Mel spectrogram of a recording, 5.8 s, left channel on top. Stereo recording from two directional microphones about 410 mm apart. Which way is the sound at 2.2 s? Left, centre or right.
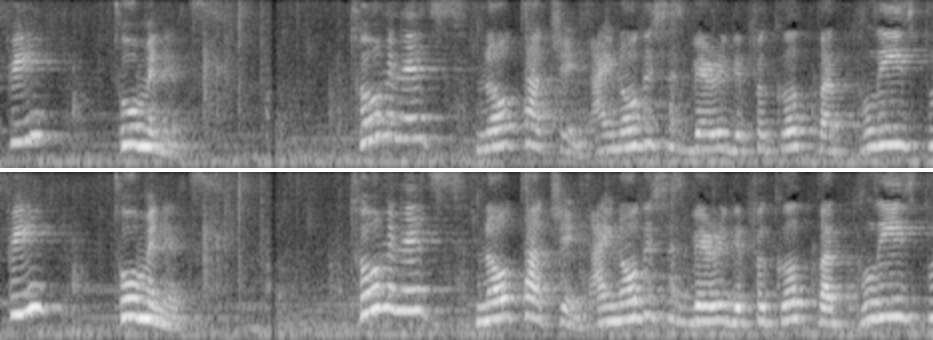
Centre.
